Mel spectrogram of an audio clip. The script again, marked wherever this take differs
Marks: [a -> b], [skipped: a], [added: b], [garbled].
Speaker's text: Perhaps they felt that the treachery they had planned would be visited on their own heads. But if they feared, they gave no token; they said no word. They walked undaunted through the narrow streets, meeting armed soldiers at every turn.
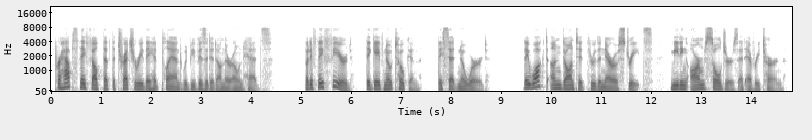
Perhaps they felt that the treachery they had planned would be visited on their own heads. But if they feared, they gave no token; they said no word. They walked undaunted through the narrow streets, meeting armed soldiers at every turn.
